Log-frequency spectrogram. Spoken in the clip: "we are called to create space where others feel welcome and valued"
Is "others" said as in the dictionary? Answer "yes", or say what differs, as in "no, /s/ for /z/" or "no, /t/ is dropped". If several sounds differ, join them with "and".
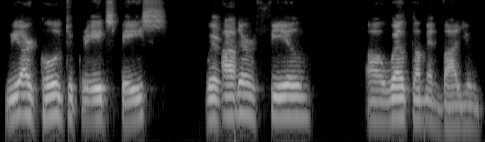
no, /z/ is dropped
